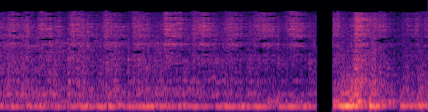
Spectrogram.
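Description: Rapid live festival drumming over a steady held low tone; the sound drops out for an instant about one and a half seconds in and comes back louder.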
